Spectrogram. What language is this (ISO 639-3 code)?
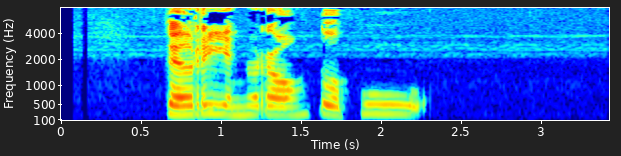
tha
